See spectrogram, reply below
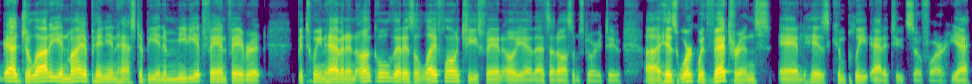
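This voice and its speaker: A man's voice: lowish voice, animated, fairly quick, no room sound, studio quality. A man co-hosting a casual sports podcast, talking in an enthusiastic, chatty way and sometimes searching for words. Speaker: podcast co-host.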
